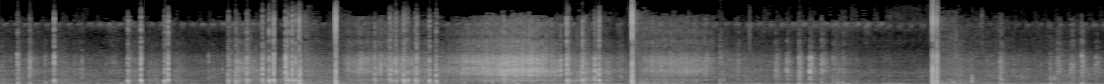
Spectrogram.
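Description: Aerial firework shells bursting in quick, irregular succession: many sharp bangs over a low rumble, with a stretch of hissing crackle about halfway through and the loudest bang near the end.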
